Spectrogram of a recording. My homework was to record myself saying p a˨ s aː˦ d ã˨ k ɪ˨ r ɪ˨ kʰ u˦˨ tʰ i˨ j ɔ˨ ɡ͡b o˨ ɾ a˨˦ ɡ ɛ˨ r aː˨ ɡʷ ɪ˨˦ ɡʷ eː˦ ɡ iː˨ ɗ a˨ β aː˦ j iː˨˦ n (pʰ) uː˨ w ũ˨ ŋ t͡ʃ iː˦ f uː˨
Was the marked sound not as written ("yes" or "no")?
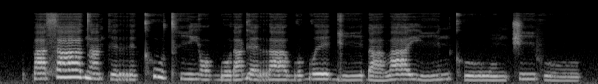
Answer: yes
